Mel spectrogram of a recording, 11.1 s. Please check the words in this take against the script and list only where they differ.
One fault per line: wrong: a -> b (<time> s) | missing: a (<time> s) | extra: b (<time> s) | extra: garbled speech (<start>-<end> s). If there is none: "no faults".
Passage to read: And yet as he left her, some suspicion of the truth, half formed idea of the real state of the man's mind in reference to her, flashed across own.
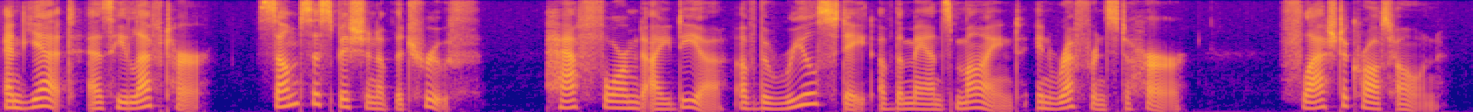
no faults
